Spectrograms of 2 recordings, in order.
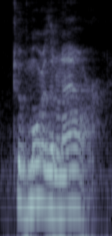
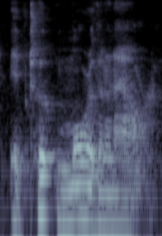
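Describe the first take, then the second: First: MORE punched, pitched a bit higher; stress on more. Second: Slow, with TOOK leaned on and drawn out; stress on took. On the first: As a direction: hit the word more in the repeat. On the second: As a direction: hit the word took and let the line fall. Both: Shown as a demonstration.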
